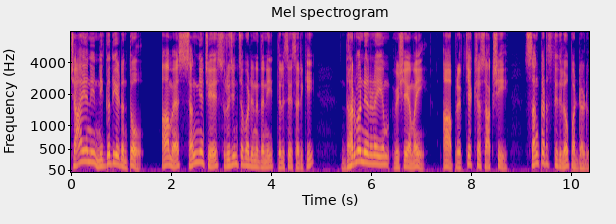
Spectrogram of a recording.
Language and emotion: Telugu, neutral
